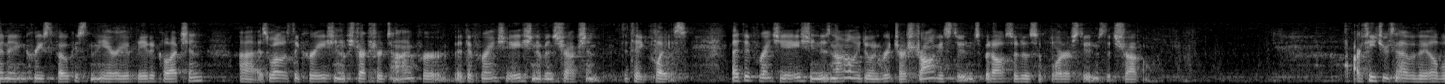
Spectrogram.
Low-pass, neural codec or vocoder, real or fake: 7.2 kHz; vocoder, 22.05 kHz, 80 mel bands, HiFi-GAN; fake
